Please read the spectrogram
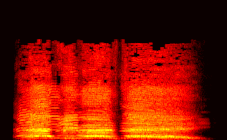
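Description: Several voices shouting together in two long cries, the second one sliding down in pitch at the end.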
